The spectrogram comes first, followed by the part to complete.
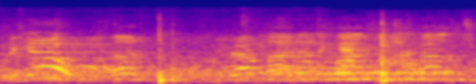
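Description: Faint, distant voices calling out across a football pitch, over low crowd chatter.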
